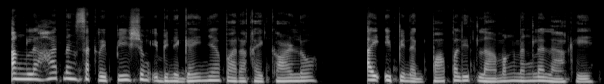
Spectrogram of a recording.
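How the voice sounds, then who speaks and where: A woman storyteller delivers scripted dramatic narration. Her voice is very low for a woman, recorded dry with hardly any room around it. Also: a little mellow, no room sound.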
